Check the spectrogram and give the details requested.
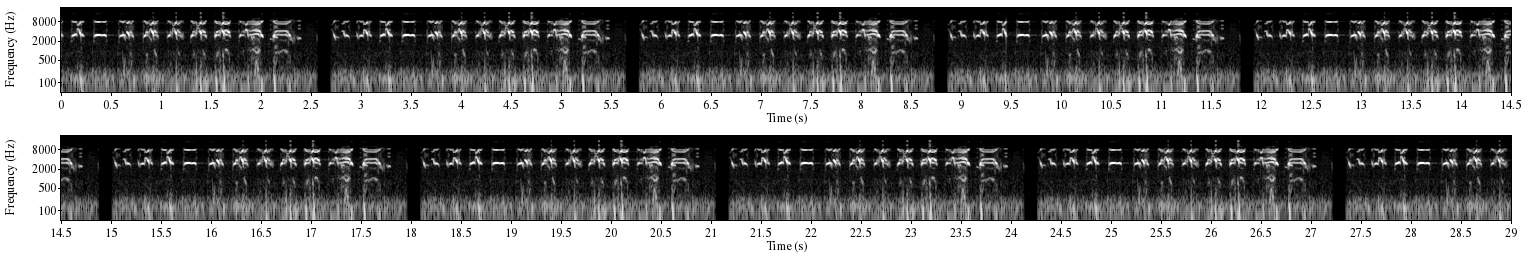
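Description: Birds chirping quickly and repeatedly in a short recording that loops about every three seconds. Each loop cuts off abruptly in a brief dropout before starting again.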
